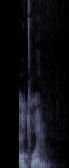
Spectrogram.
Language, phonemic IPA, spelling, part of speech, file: French, /ɑ̃.twan/, Antoine, proper noun, LL-Q150 (fra)-Antoine.wav
- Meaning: 1. a male given name, equivalent to English Anthony 2. a surname originating as a patronymic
